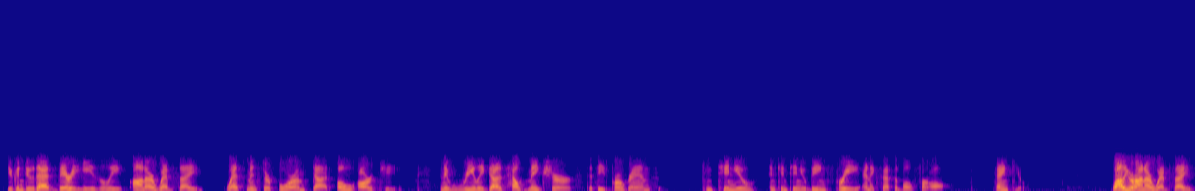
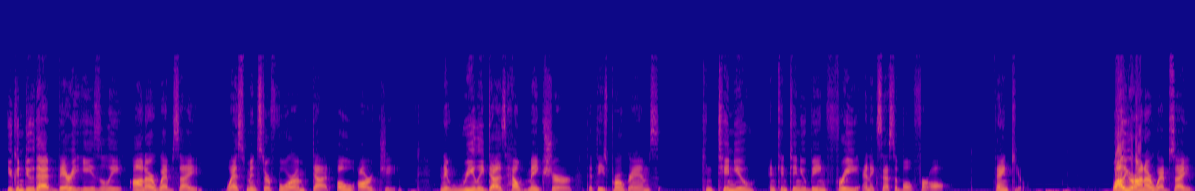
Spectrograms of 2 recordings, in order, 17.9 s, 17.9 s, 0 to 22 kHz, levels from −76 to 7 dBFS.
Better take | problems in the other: second | phone-call audio

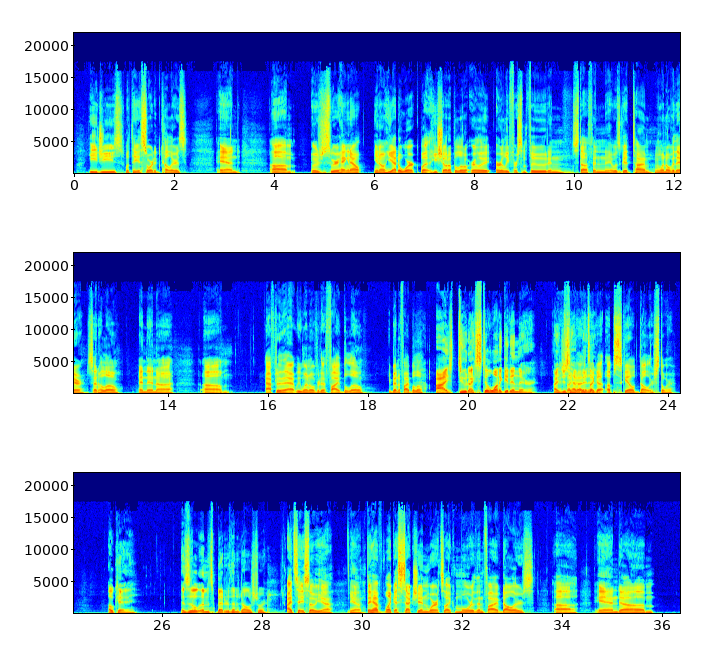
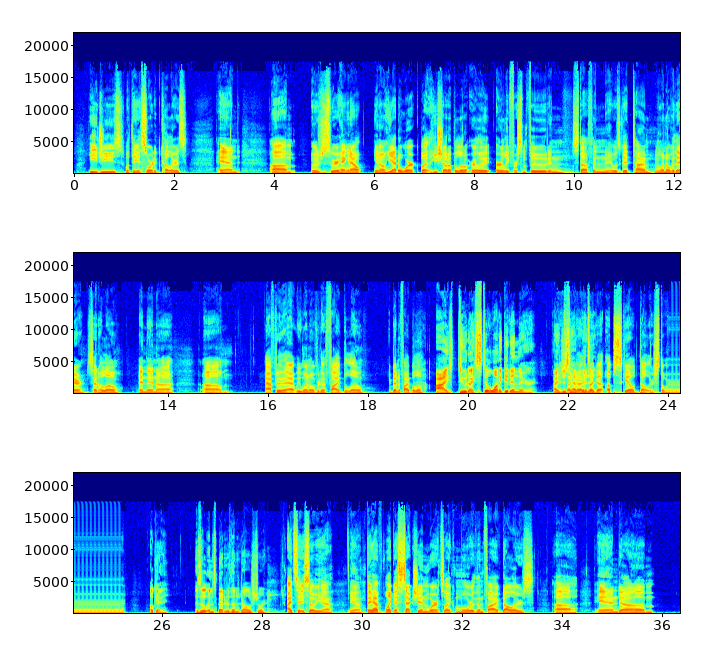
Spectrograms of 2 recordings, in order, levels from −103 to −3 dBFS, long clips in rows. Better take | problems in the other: first | audio freezing; at 24 s for 1 s

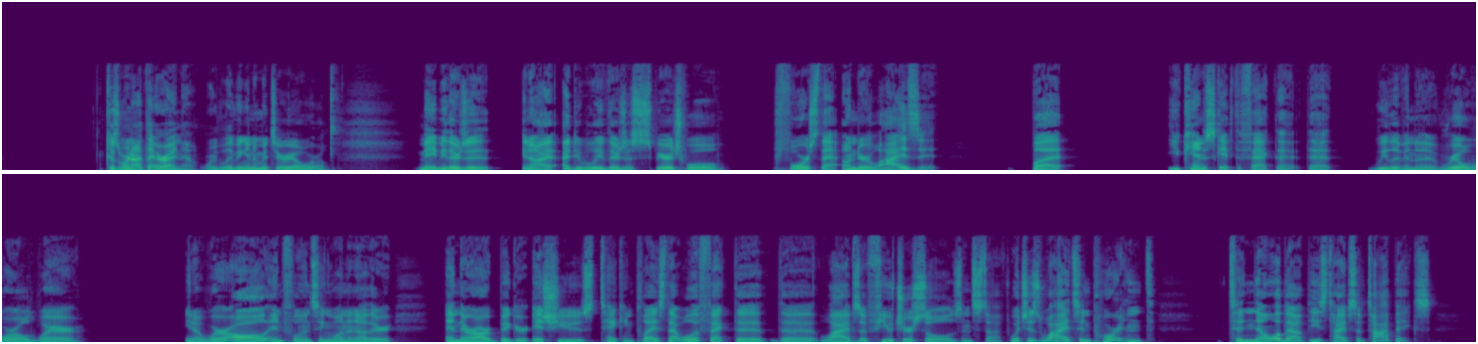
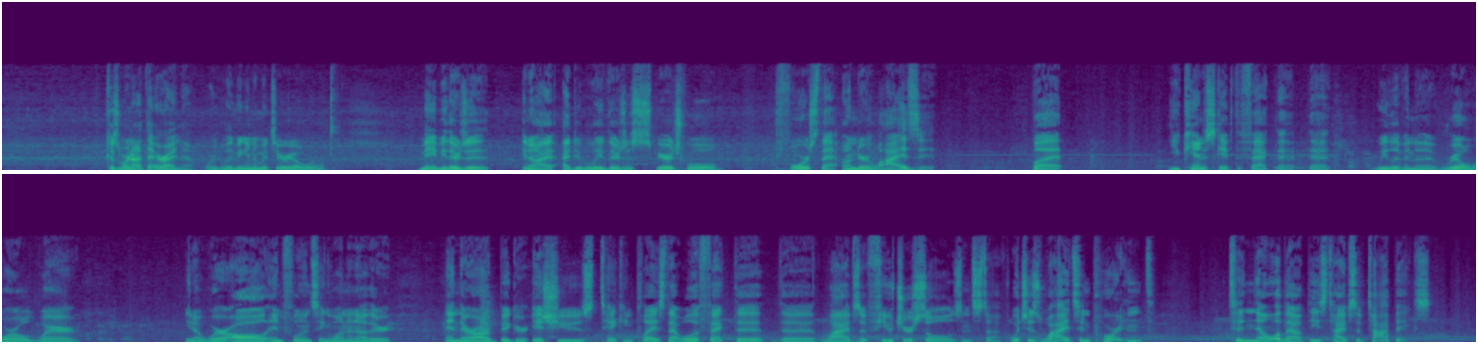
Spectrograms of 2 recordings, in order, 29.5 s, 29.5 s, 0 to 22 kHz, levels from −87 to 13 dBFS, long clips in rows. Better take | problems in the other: first | crowd noise; noticeable; throughout; 20 dB below the speech

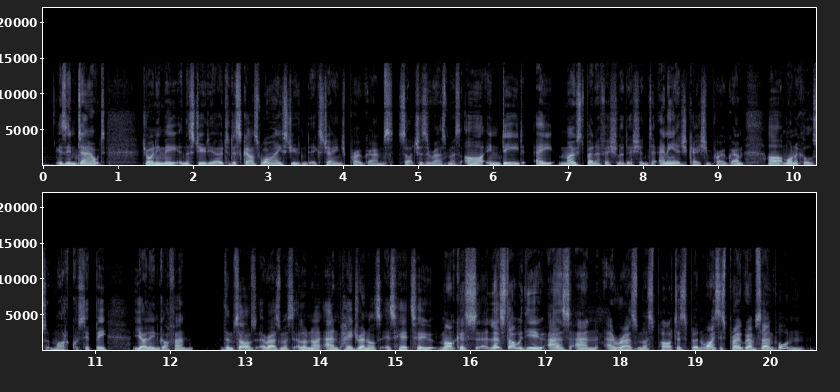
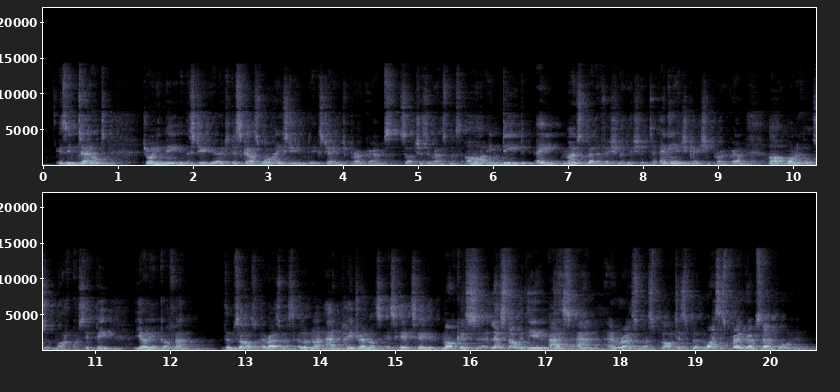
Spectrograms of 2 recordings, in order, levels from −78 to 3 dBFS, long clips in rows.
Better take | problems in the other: first | room echo; noticeable; dies away in 0.7 s // off-mic speech; far

